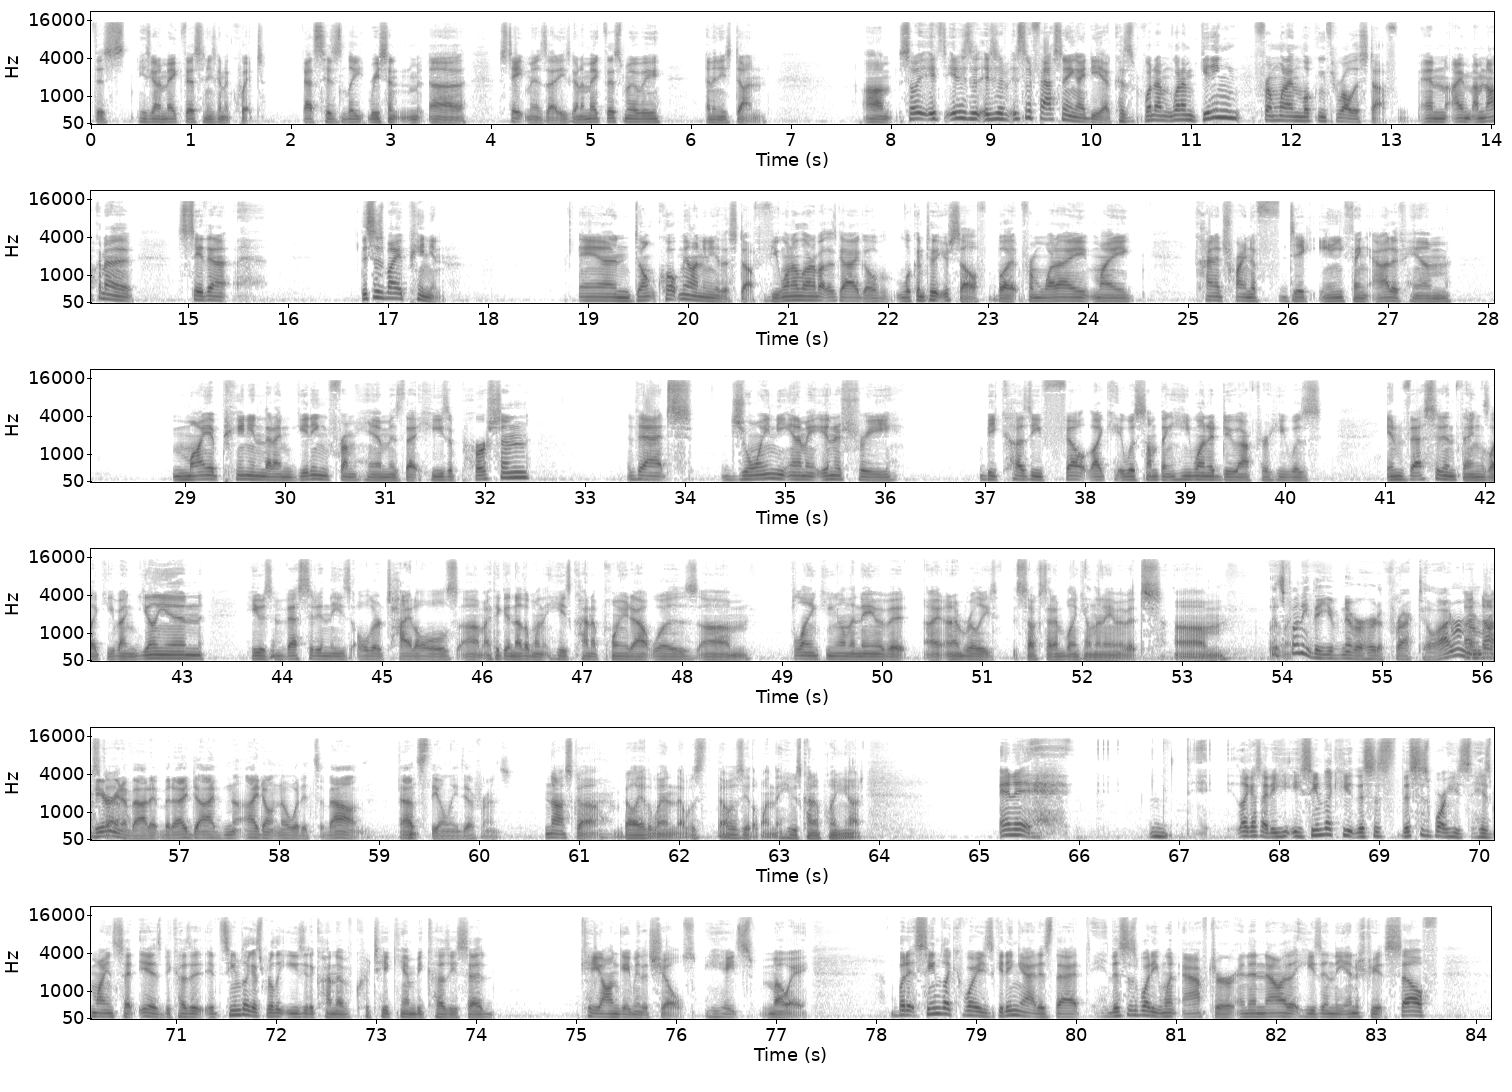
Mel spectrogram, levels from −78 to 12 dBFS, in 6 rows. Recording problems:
none

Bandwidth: 14.5 kHz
